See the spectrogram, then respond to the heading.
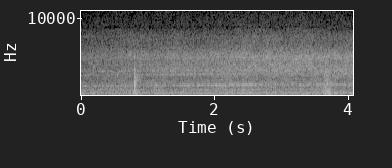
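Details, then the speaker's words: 2023 Jayfeather 30QB travel trailer slide-out extending via the J-Command panel: steady low drone with two brief knocks at the end, the noise that means the slide is fully out. This is normal extension. "Once you hear that noise, you know your slide's all the way out."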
